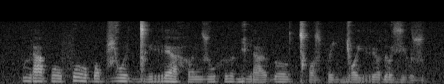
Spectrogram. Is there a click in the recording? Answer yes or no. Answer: yes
